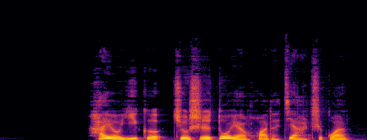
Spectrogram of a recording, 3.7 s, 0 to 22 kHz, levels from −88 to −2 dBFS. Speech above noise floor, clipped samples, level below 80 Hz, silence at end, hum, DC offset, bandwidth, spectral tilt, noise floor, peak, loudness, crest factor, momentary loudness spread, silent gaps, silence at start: over 74 dB; under 0.1%; -66 dBFS; 0.2 s; none; under 0.1%; 13 kHz; -6 dB/octave; under -90 dBFS; 0 dBFS; -17 LUFS; 16 dB; 8 LU; none; 0.9 s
